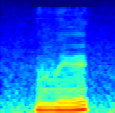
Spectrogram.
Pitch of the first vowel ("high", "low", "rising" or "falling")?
rising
